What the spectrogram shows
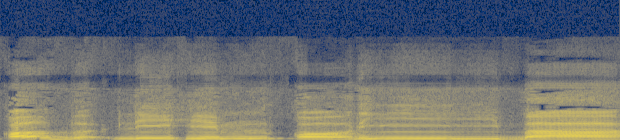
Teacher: kemudian qablihim ba qalqalah sughra dibaca melantun. Pastikan baca melantun, jangan baca min qablihim min qab, tak nak min qab.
